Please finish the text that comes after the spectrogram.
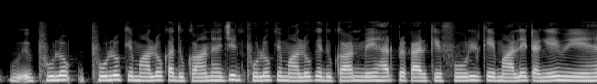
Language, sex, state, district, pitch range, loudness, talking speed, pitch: Hindi, female, Chhattisgarh, Balrampur, 175-190 Hz, -13 LUFS, 220 wpm, 180 Hz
